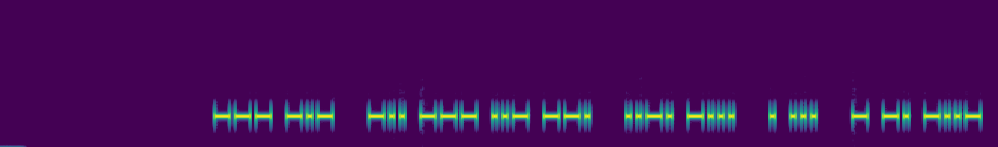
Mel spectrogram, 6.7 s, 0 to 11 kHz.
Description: Morse code, heard as a keyed tone, about 36 wpm, 700 Hz. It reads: OK DOUG FB ES TNX
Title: Practice QSO - Exchange 2 - Info - 35wpm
